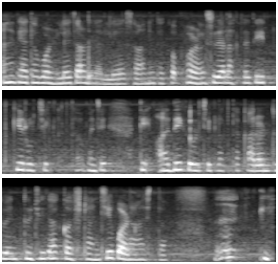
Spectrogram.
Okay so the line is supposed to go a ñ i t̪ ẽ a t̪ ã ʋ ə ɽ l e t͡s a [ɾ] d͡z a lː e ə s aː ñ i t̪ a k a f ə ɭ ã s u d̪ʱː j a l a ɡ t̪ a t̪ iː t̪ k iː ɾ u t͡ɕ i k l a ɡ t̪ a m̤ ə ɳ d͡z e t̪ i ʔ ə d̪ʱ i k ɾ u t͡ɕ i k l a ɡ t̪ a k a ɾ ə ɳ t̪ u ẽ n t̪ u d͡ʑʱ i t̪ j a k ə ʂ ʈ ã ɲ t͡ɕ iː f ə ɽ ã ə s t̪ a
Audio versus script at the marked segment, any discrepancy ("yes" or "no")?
yes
